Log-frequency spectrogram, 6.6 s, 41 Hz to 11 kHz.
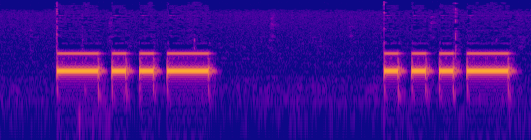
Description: Morse code, heard as a keyed tone, about 7 wpm, 650 Hz. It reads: X V
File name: jh8cbh / 2021cw / cw17a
